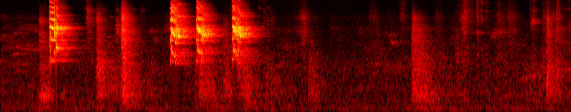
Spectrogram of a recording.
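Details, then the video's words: Lovebirds from a breeding pair chirping in an irregular series of sharp, shrill squeaks and harsh notes, some clustered close together, with brief pauses and quieter calls between. "Amazing Lovebirds Chirping Sounds | breeding pair"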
